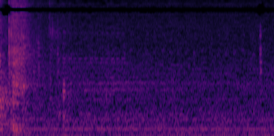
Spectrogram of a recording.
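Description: Quiet room tone: a steady low hum with a faint even hiss, and no distinct pen strokes.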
